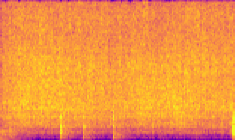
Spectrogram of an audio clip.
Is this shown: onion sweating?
yes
